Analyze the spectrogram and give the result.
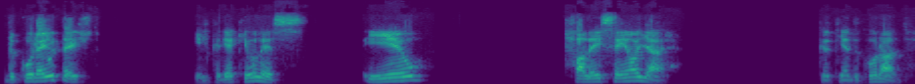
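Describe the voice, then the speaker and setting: A man from Angola with an Angolan Portuguese accent, an actor and playwright answering interview questions in a lively storytelling way. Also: mid-range voice, a little slow, pauses often, dull audio. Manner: animated storyteller, acts out quoted dialogue.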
